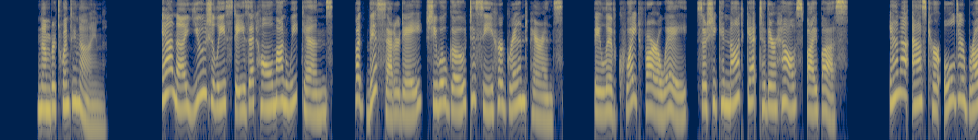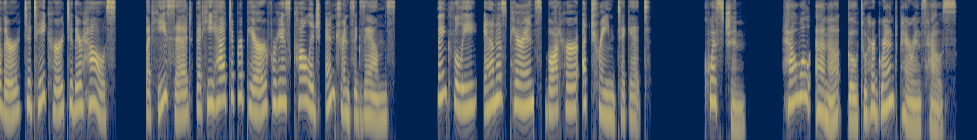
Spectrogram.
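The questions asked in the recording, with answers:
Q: How will Anna go to her grandparents' house?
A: By train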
